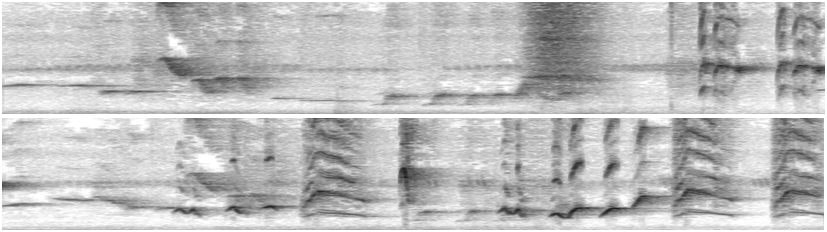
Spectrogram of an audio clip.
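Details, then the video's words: White-rumped shama (murai batu) in roll tembak song, starting softly with scattered whistles and chips over a low hum, then building into louder rapid rising and falling whistled phrases near the end. "muraibatu roll tembak ajib bikin lawan naik emosi dan ikutan gacor"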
